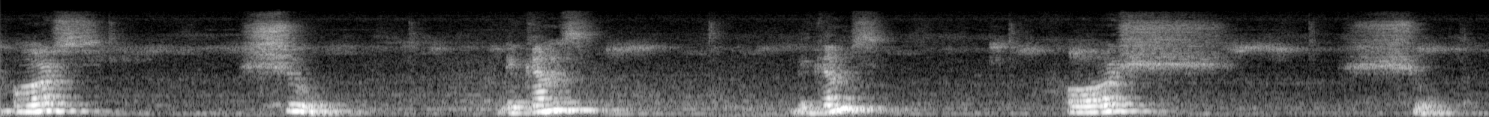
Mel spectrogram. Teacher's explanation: S changes to sh under the influence of neighboring sound, that is sh. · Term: assimilation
